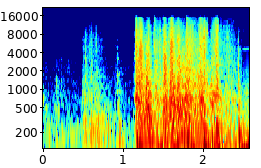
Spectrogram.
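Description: Sustained machine gun fire in Rainbow Six Siege: a brief quieter lead-in, then a loud, dense burst of rapid shots rattling continuously for over a second.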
